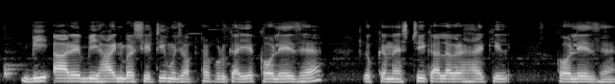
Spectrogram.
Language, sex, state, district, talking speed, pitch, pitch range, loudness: Hindi, male, Bihar, Vaishali, 165 wpm, 135 Hz, 130-145 Hz, -15 LUFS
